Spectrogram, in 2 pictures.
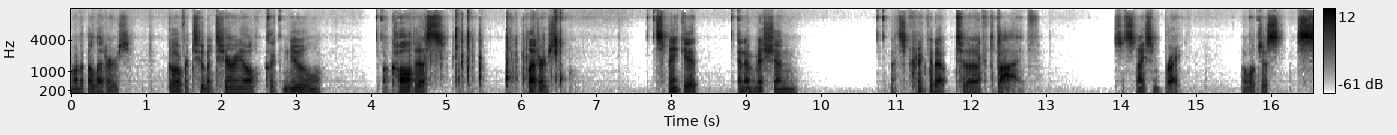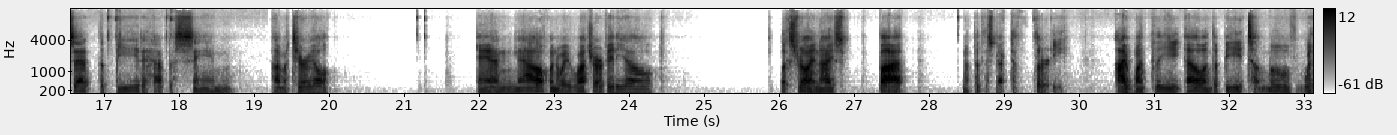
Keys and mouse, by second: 2.6 click, 4.0-7.2 drag, 5.9 t, 7.8-8.9 drag, 10.7-13.0 drag, 15.7 click, 17.0 click, 22.6 space, 26.6 space, 28.4-29.4 drag.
